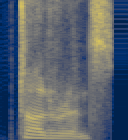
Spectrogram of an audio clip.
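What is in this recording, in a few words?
"tolerant", Indian; Dictionary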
